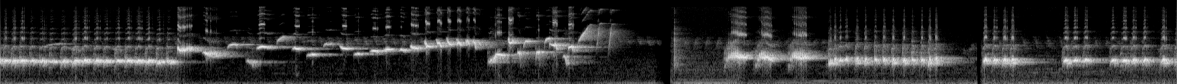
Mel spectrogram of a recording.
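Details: White-rumped shama lure song for prompting other birds to reply: low mellow whistles held long, a rising cascade of varied sweet notes, then loud pulsing whistled phrases repeated with short pauses between them.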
